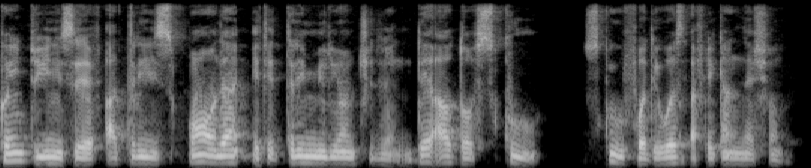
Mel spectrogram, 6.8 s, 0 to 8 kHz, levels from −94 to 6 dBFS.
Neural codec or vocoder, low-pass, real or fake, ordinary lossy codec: codec, 16 kHz, 4 kbps, FreqCodec, larger model; 7.2 kHz; fake; none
